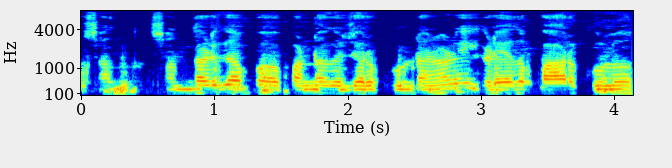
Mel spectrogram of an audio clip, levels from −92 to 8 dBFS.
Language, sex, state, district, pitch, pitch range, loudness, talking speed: Telugu, male, Andhra Pradesh, Chittoor, 130 Hz, 130-135 Hz, -17 LUFS, 130 wpm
